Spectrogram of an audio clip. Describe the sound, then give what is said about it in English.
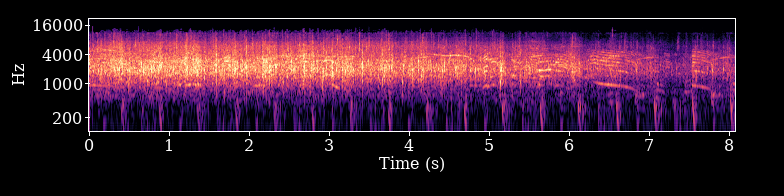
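A crowd applauds steadily for about eight seconds, dense overlapping claps at a loud, even level with a few whistles or shouts rising through the noise before it slightly tapers at the end. “big round of applause.”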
